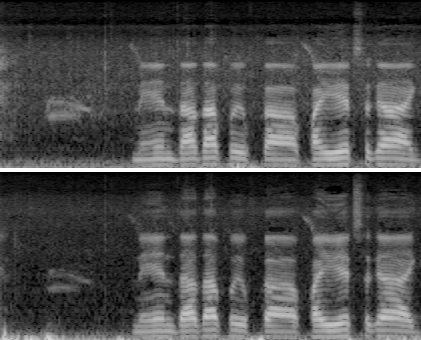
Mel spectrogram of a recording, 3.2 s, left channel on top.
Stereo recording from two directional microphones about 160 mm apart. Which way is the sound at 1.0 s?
40° right (ahead or behind).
